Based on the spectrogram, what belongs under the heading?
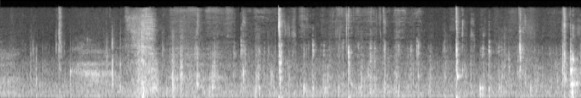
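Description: Close-up chewing of raw beef and chopped raw octopus tangtangi with abalone: irregular small mouth clicks and smacks, with a short louder burst near the end.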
